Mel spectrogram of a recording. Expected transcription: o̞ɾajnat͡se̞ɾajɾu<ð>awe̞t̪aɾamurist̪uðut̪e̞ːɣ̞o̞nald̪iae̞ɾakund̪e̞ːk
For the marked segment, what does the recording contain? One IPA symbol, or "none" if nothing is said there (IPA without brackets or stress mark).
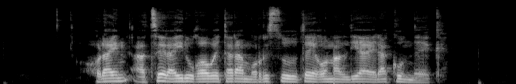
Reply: ɣ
